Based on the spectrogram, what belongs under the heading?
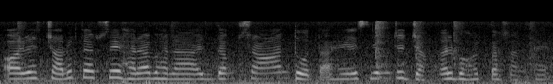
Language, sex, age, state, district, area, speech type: Urdu, female, 18-30, Uttar Pradesh, Gautam Buddha Nagar, urban, spontaneous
